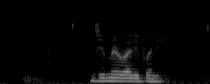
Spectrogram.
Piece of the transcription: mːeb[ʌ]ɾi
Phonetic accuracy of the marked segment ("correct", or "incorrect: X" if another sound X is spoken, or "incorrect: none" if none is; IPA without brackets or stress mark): incorrect: a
